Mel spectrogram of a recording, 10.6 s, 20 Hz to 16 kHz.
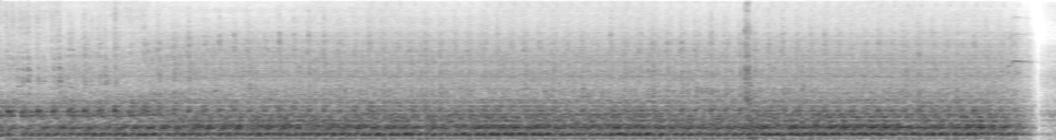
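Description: A 1957 Chevrolet Corvette with a straight-through dual exhaust idles steadily up close, its deep rumble continuous and even until it cuts off abruptly at the end.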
